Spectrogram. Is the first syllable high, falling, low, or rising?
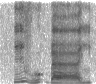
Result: rising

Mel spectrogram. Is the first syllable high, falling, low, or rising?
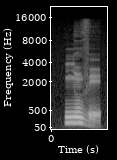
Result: high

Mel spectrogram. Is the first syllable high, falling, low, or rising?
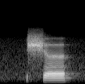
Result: low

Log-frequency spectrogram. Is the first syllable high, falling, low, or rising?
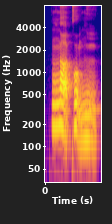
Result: falling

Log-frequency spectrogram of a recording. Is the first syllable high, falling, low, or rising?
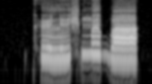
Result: low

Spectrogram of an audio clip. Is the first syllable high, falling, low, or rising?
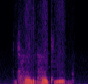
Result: high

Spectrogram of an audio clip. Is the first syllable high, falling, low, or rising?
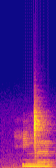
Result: high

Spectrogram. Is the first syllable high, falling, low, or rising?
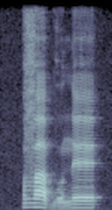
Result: falling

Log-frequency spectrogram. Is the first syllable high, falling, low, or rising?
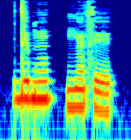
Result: high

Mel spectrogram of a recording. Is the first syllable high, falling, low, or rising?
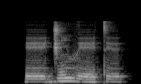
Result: low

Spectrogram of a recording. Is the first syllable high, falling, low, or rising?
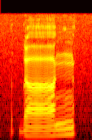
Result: rising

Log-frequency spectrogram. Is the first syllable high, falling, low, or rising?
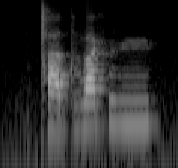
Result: low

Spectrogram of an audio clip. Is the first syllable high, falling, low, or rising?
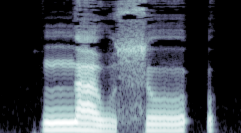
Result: falling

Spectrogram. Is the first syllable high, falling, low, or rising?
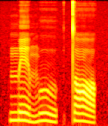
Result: falling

